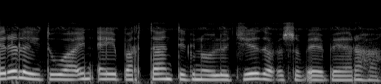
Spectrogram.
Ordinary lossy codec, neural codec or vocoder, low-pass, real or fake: none; none; 7.2 kHz; real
